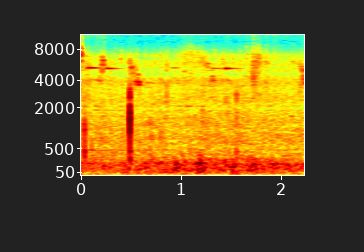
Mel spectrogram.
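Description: Camels browsing on a tree's low branches: faint rustling and munching of leaves and twigs, with a single sharp click about half a second in.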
